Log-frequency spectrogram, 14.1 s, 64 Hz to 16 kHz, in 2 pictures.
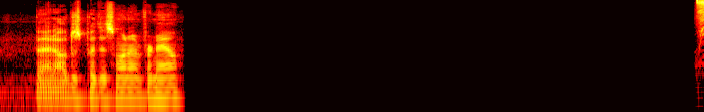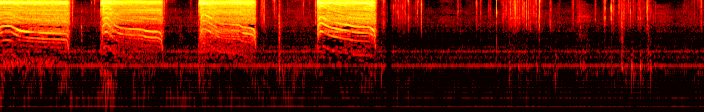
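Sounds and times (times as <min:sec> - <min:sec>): power screwdriver whine: 0:07.0 - 0:10.9
small parts clicking: 0:07.0 - 0:13.6.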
